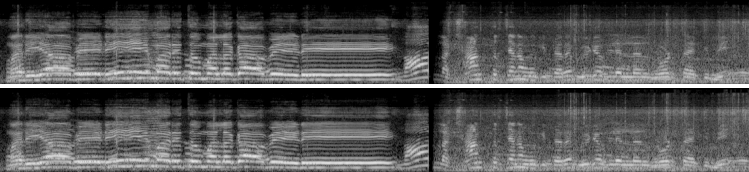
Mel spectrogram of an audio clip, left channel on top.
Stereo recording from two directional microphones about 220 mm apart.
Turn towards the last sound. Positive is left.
turn(degrees=-10)  # may be behind; listen again after turning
